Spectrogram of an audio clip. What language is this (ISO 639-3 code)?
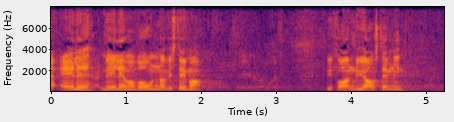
dan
